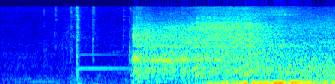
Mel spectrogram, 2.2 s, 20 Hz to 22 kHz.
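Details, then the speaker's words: 37-year-old Ford Bronco with defective new TFI-IV ignition module: no start despite PIP and SPOUT present; after cycling the key, a couple of clicks, short crank, engine catches at once to rough idle; intermittent module failure. "so basically it's installing the module's failing and we're removing power and"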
